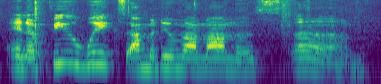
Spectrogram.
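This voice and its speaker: A woman in her twenties hosts a live cooking demonstration from her home kitchen, chatting directly to viewers and laughing easily. Her medium-pitched voice has lively intonation at a normal speed, over sizzling pans and clattering utensils.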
